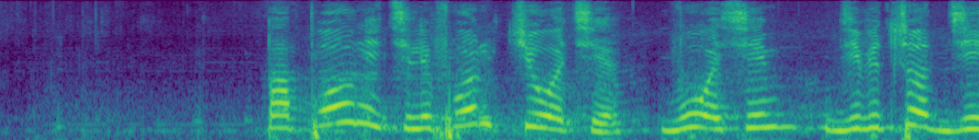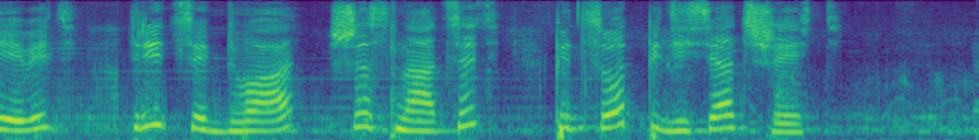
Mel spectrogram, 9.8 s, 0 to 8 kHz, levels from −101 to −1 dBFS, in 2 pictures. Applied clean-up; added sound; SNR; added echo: neural separator model SepFormer DNS4.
